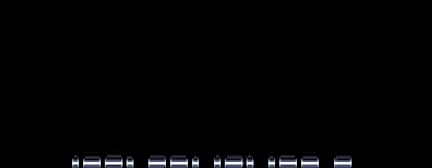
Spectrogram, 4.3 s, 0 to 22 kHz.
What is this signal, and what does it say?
Morse code, heard as a keyed tone, about 22 wpm, 700 Hz. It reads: PGRWT
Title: Code Groups - 5 Letters - 22wpm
